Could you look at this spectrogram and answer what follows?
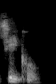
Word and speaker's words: SQL: does it go well actually it's called a sequel but yeah it's whatever you call it sequel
